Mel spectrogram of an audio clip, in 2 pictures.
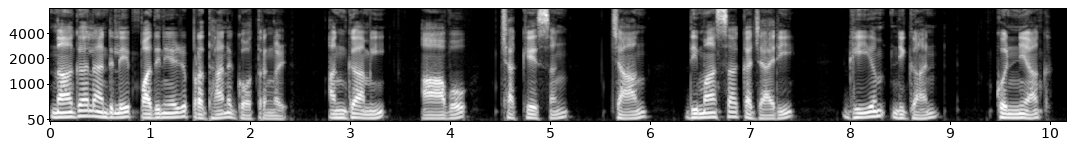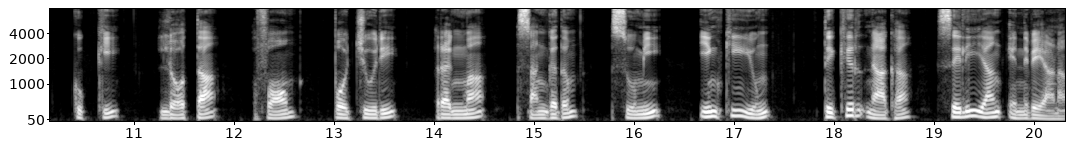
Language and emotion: Malayalam, neutral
